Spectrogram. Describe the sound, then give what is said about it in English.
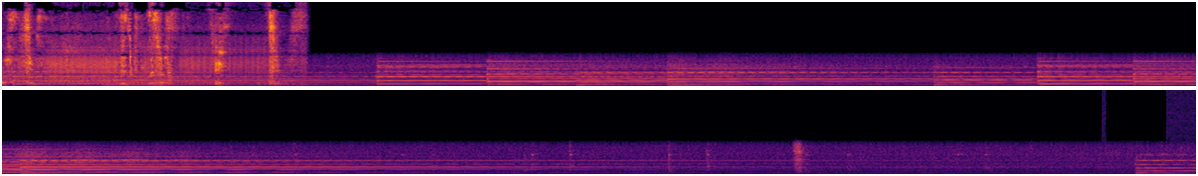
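A cuckoo clock ticks steadily over a sustained, humming mix of tones that sounds like old radio music, beginning with a brief louder burst before settling into a narrow, muffled band. “Darling, let me hold your hand while the cuckoo in the clock says, who, me?”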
